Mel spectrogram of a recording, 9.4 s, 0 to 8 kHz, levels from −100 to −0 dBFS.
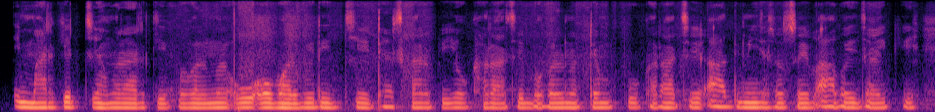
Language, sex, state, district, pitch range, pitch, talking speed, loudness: Angika, male, Bihar, Supaul, 125-130 Hz, 125 Hz, 115 wpm, -29 LUFS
